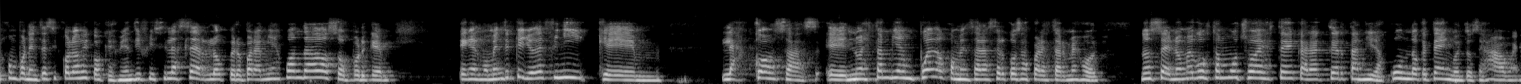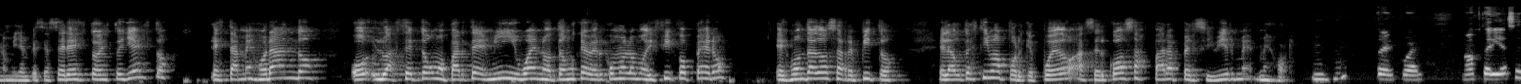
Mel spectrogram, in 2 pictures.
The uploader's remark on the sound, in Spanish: un episodio que fue grabado vía un VoiceChat de Telegram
